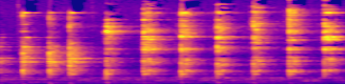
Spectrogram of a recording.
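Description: Hammer blows on a horseshoe being forged, ten sharp ringing metallic strikes in a steady, slightly uneven rhythm, close and clear with no talk.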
